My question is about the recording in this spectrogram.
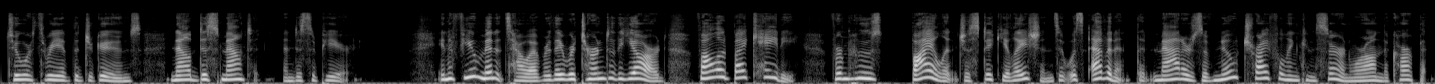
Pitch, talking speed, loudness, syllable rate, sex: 215 Hz, 165 wpm, -18 LUFS, 5.6 syllables/s, female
